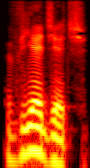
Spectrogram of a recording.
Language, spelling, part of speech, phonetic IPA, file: Polish, wiedzieć, verb, [ˈvʲjɛ̇d͡ʑɛ̇t͡ɕ], Pl-wiedzieć.ogg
